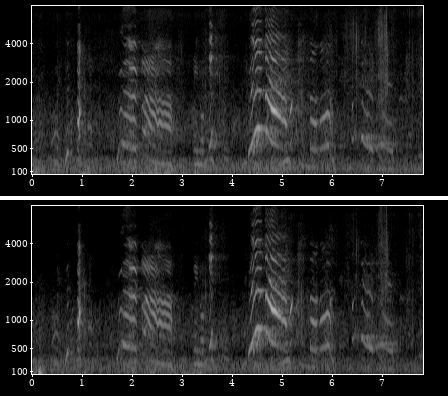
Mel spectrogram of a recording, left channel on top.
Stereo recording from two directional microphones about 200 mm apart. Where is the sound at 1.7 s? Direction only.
5° right (ahead or behind).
